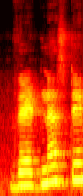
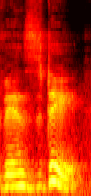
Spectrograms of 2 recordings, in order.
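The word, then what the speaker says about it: Wednesday: सा को जा पढ़ने हैं इसलिए क्या पढ़ेंगे वेडनेसडे नहीं पढ़ने हैं वेडनेसडे क्या पढ़ेंगे वेस्ट दे सही प्रनंसीएशन क्या है रूल नाइन कहता है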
